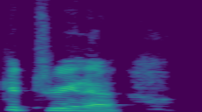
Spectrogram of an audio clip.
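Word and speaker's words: Caitriona: I know her name is Katrina.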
